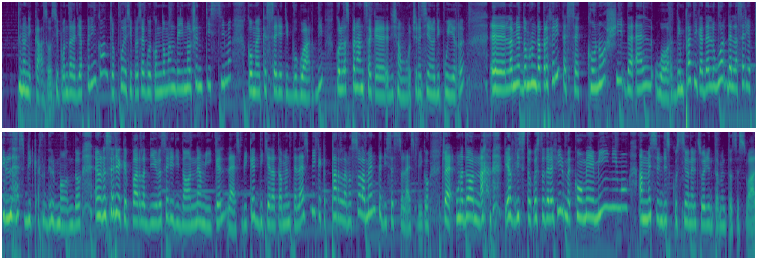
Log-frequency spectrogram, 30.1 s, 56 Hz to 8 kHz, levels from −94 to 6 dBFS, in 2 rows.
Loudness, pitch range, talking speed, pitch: -29 LUFS, 230-295 Hz, 180 wpm, 260 Hz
